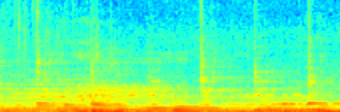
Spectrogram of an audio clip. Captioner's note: drifters growling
